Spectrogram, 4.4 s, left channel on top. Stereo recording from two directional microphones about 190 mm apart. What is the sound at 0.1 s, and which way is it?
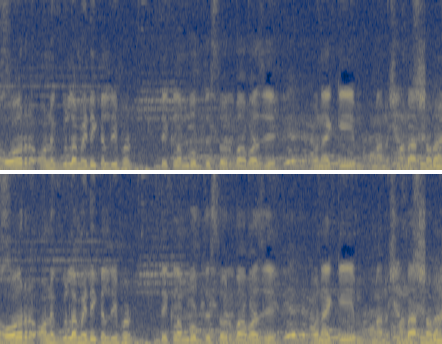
A man's voice, 5° right (ahead or behind).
